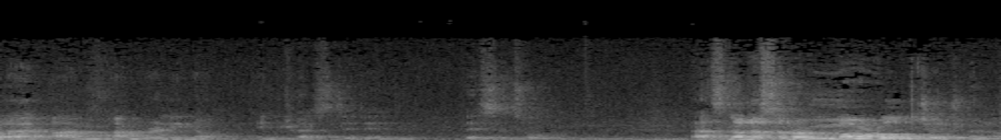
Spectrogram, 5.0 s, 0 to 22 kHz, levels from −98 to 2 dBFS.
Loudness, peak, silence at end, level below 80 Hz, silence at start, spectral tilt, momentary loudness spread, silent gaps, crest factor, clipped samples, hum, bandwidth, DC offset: -33 LUFS; -16 dBFS; 0 s; -78 dBFS; 0 s; -4.5 dB/octave; 23 LU; none; 20 dB; under 0.1%; none; 16 kHz; under 0.1%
